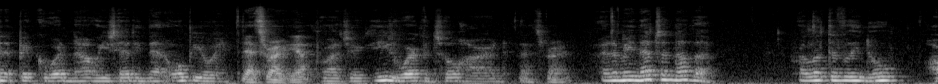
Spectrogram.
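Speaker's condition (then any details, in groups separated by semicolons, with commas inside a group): ALS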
